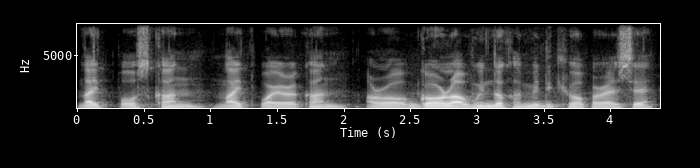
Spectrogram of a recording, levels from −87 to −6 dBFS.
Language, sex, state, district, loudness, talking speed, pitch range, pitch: Nagamese, male, Nagaland, Kohima, -19 LUFS, 190 wpm, 100-110 Hz, 105 Hz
